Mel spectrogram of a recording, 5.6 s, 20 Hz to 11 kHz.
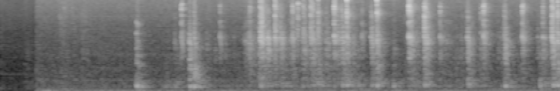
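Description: Cable-set connector and its metal clip being plugged into the socket of a Sewerin UT 9000 generator: an irregular run of small clicks and metallic rattles over a low steady hum.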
